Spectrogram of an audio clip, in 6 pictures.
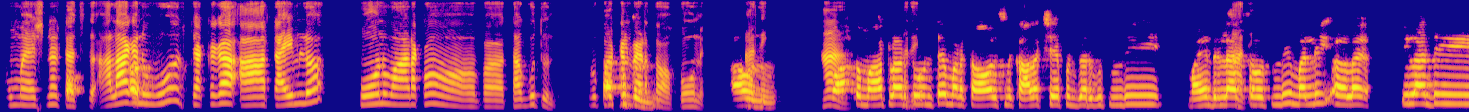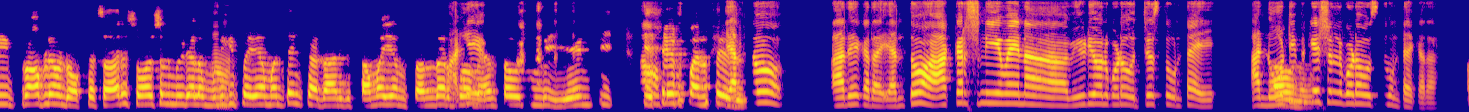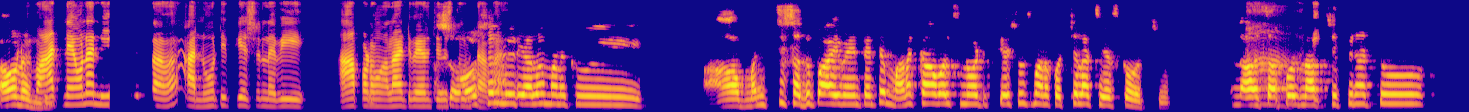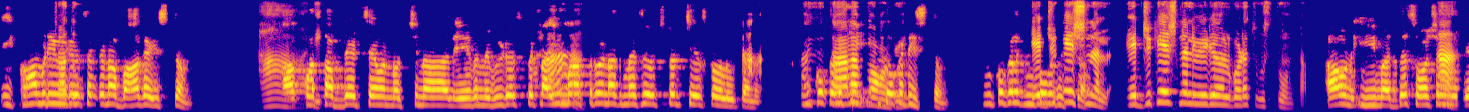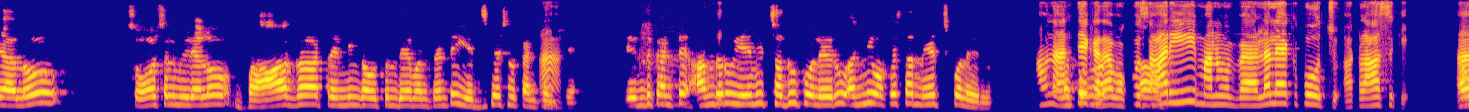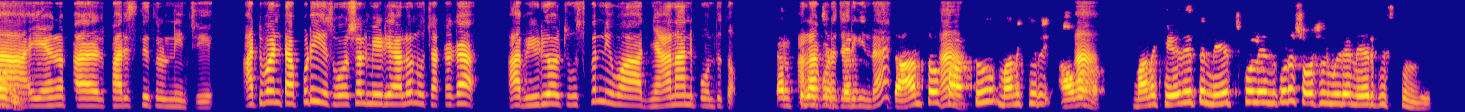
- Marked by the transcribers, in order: unintelligible speech; in English: "టచ్"; "తగ్గుతుంది" said as "తక్కుతుంది"; in English: "మైండ్ రిలాక్స్"; in English: "సోషల్ మీడియాలో"; laughing while speaking: "అవును"; laughing while speaking: "ఏం పని లేదు"; other background noise; in English: "సోషల్ మీడియాలో"; in English: "నోటిఫికేషన్స్"; in English: "సపోజ్"; in English: "వీడియోస్"; in English: "అప్డేట్స్"; in English: "వీడియోస్"; in English: "మెసేజ్"; in English: "ఎడ్యుకేషనల్, ఎడ్యుకేషనల్"; in English: "సోషల్ మీడియాలో, సోషల్ మీడియాలో"; in English: "ట్రెండింగ్"; in English: "ఎడ్యుకేషనల్"; in English: "క్లాస్‌కి"; in English: "సోషల్ మీడియాలో"; in English: "కరెక్ట్‌గా"; in English: "సోషల్ మీడియా"
- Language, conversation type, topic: Telugu, podcast, సామాజిక మాధ్యమాలు మీ ఒంటరితనాన్ని తగ్గిస్తున్నాయా లేదా మరింత పెంచుతున్నాయా?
